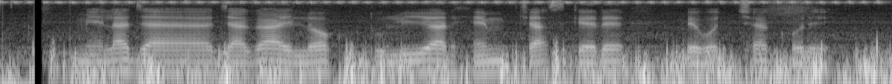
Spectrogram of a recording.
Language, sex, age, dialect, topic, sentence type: Bengali, female, 18-24, Jharkhandi, agriculture, statement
